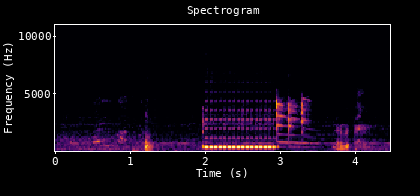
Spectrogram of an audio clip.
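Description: A telephone ring tone sounds while placing a call, a pulsing trill lasting about a second, with brief voices and rustles around it.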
